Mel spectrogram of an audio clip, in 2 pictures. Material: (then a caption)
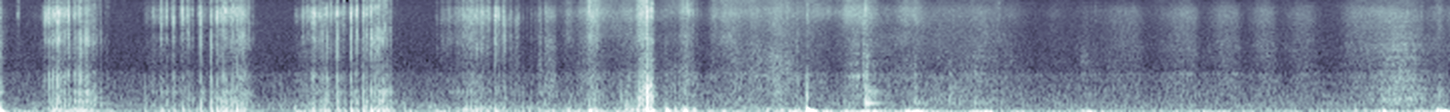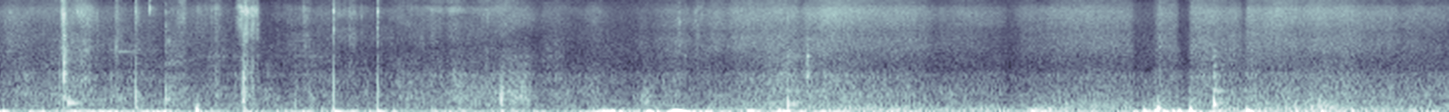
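Fabric. Fingernails scratch and rub the soft fabric surface of a red stuffed plush bird. The result is a quiet, continuous papery rustle and scraping with occasional sharper, brighter strokes and muffled low thumps.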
